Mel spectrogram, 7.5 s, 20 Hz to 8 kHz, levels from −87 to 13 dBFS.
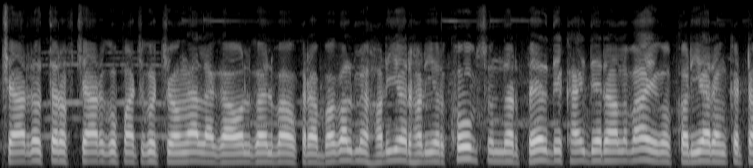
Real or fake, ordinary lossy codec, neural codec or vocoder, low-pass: real; none; none; 7.2 kHz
